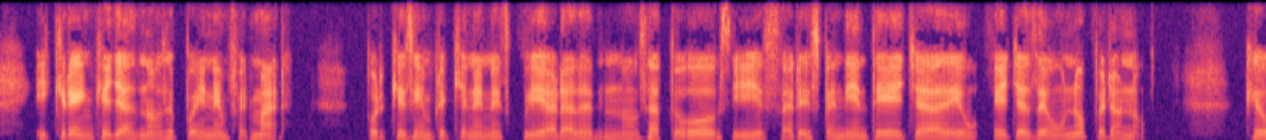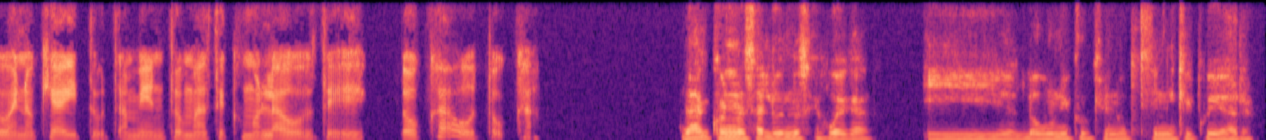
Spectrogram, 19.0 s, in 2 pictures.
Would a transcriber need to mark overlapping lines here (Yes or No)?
No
